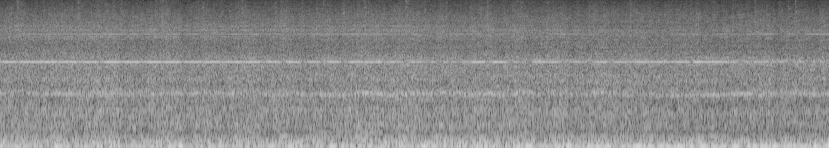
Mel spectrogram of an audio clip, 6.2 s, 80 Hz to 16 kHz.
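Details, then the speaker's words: Black Ford Mustang on first fire after fitting 24 lb injectors, a 73 mm mass air meter and shimmed rockers: smooth, steady fast idle with an even drone and no knocks, misses or surges while warming up; normal warm-up idle. "so that sounds damn good i'm getting excited i think i did something right well i have to get her warmed up before i start mucking around with the throttle"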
